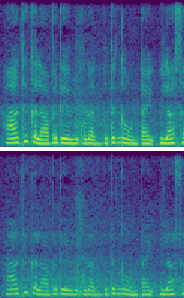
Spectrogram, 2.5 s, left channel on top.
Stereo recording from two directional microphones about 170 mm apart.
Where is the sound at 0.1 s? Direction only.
30° left (ahead or behind).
